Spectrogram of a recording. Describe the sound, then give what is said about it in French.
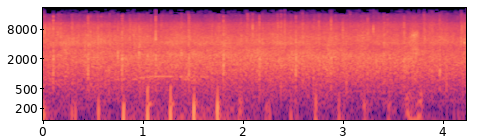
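A crowd applauds steadily for an organizer's work on a stage of a citizens' march, dense overlapping hand claps with several sharper individual claps standing out, sustained at a fairly loud level throughout. “On peut l'applaudir, un énorme travail sur cette étape.”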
